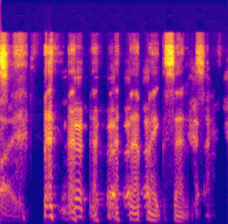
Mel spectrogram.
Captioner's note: laugh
